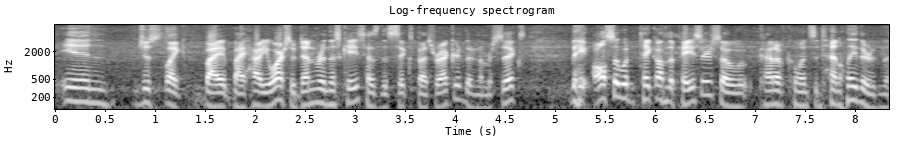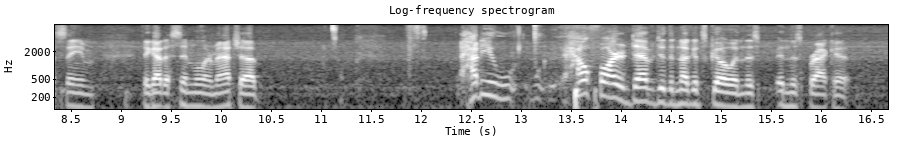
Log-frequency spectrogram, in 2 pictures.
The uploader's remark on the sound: LIVE from The DNVR Bar!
